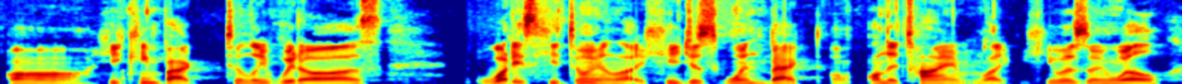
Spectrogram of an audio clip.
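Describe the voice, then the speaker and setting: Gravelly-voiced young man in a dry interview. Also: medium pitch, dry recording. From Costa Rica. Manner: relaxed, halting, with restarts. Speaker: jiu-jitsu athlete, guest. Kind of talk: casual interview answers.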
